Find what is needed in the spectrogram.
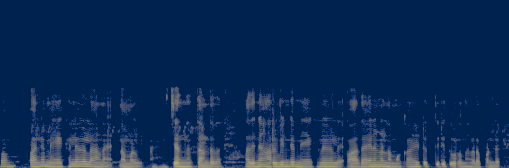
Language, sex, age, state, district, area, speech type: Malayalam, female, 45-60, Kerala, Kottayam, rural, spontaneous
